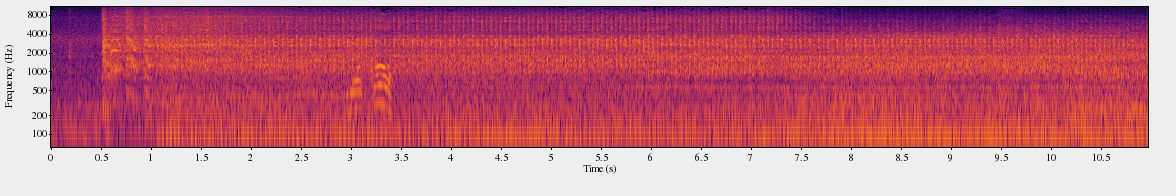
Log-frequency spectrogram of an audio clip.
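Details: Mitsubishi Montero diesel after replacing a faulty alternator pulley that caused fan belt squeaking: starter cranks briefly, engine catches and settles into an even, steady idle with no belt squeal over the clatter; normal engine start.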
